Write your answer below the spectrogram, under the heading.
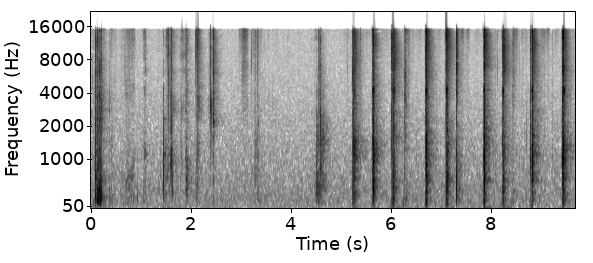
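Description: Thick, dough-like slime making small scattered crackles and squishes as it is scooped and handled. From about five seconds in, fingers poking and pressing into it draw a regular run of sharp pops, about two a second, louder than what came before.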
